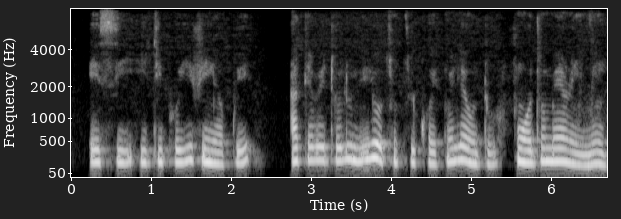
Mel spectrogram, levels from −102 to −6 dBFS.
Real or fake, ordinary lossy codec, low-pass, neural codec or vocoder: real; none; none; none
